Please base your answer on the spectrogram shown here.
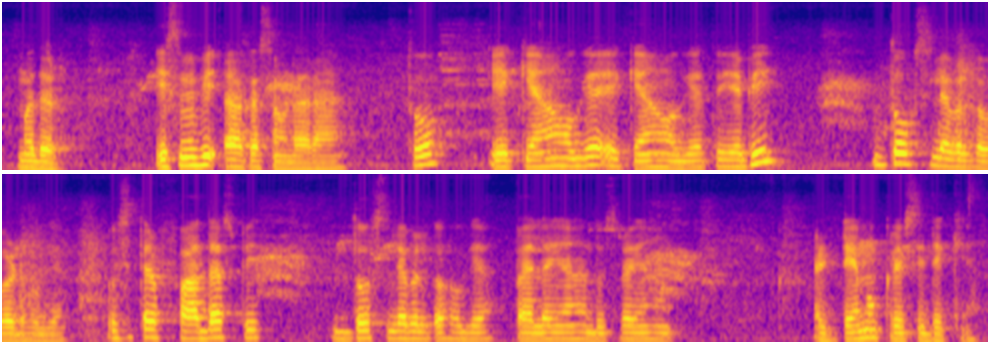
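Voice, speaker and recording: A man with an Indian English accent teaching a beginner English lesson in Hindi, spelling words letter by letter and slowing down to dictate definitions. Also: medium pitch. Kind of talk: classroom lesson explaining grammar. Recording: dull lo-fi recording with faint room noise.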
